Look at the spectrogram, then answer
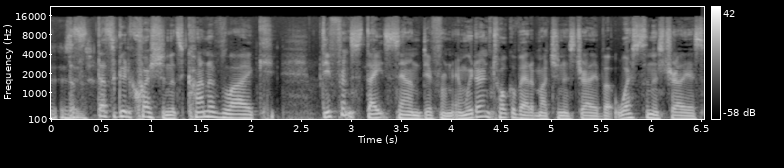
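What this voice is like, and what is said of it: Usual voice. Nothing is said of it.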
